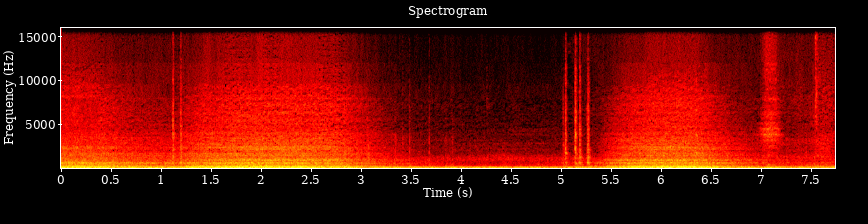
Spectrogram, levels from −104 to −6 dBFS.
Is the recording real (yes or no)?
no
